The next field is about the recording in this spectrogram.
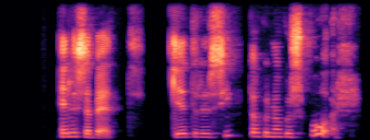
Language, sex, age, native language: Icelandic, female, 40-49, Icelandic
